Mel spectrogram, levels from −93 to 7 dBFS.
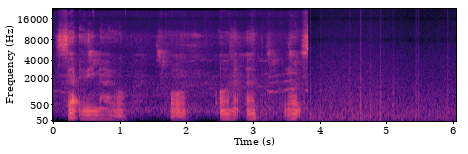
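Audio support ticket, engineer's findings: Audio dropout to silence at 3.82 s, hard cut to silence through the end, about 2.2 s lost. Likely input loss (disconnected device, failed link or stray mute) while recording continued. Unlike a gate or fade, even the raised room noise vanishes.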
